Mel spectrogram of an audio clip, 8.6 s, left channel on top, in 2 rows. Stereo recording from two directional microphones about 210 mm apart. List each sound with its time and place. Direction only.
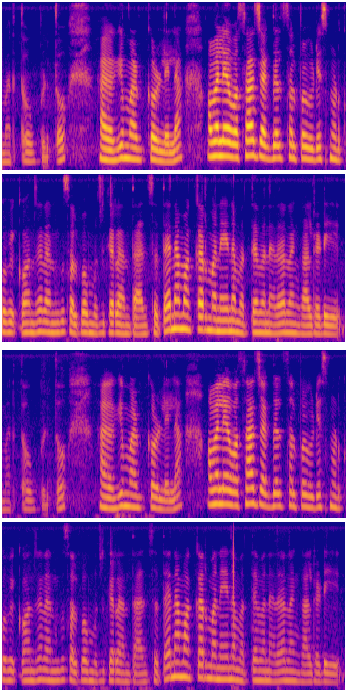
1.2 s a woman's voice: 20° left (ahead or behind)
